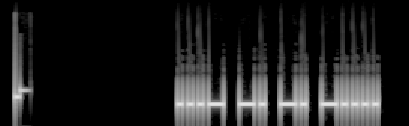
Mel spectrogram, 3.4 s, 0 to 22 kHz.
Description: Morse code, heard as a keyed tone, about 28 wpm, 700 Hz. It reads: VNN6
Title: All Cut Numbers - 4-Digit 28wpm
